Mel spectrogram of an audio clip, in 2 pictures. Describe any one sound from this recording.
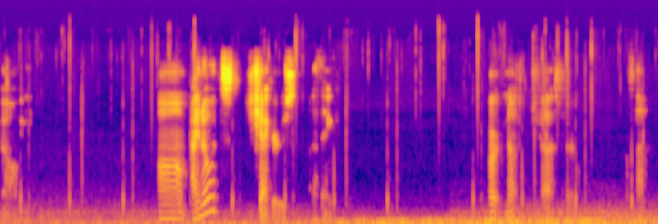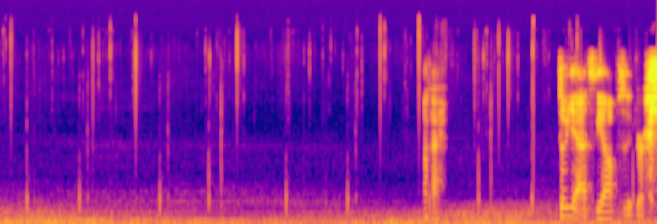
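A torch flame flickers and roars softly.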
